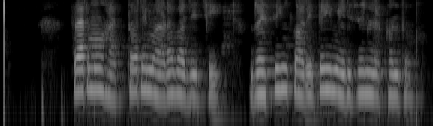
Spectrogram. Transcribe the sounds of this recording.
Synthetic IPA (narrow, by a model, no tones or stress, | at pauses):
saɾmũɦat̪ːɔɾemaɽɔbad͡ʒit͡ʃʰi | ɖɾesiŋɡkɔɾit̪ejmeɽisinlekʰɔnt̪u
